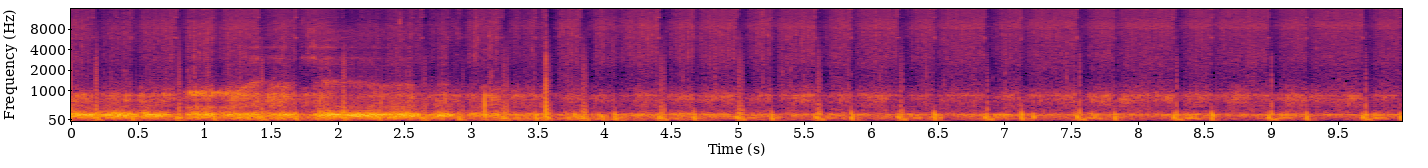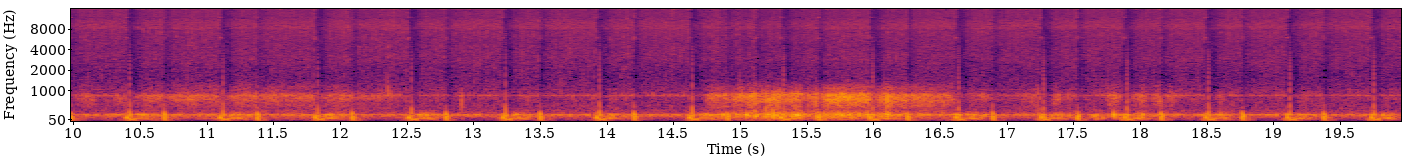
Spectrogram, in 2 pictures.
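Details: Woman's heartbeat through a stethoscope while she plays a Slender Man horror game, changing with her fear; rapid, steady thumps over a constant low hum.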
